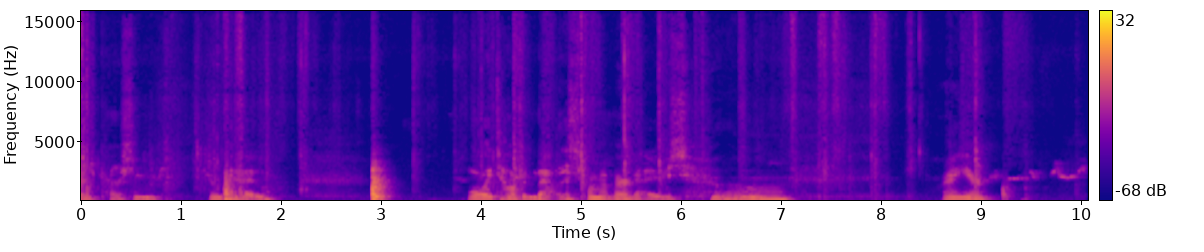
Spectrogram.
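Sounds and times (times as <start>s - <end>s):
faint rustle of cards: 0.0s - 9.1s.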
